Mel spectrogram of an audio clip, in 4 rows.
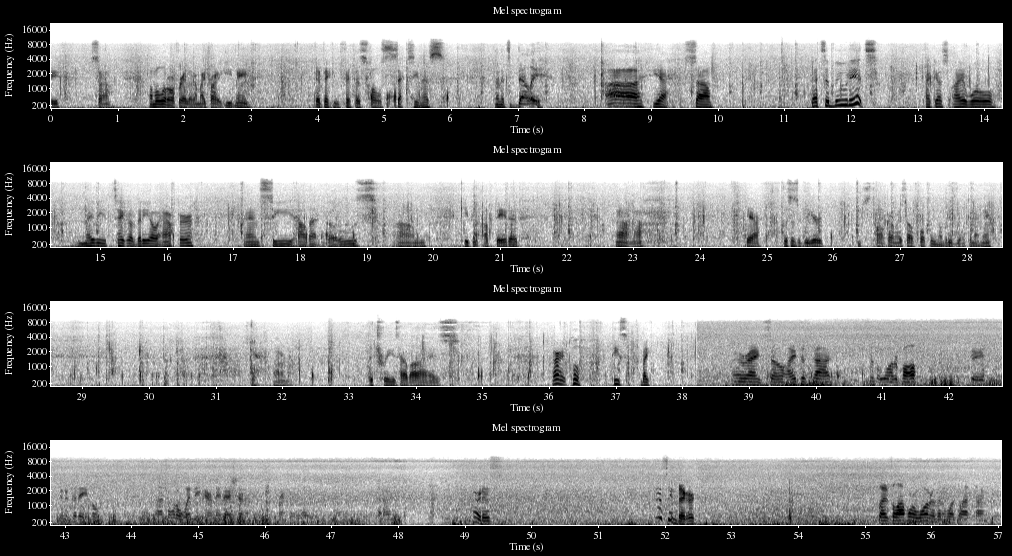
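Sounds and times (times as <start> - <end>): waterfall rushing: 0.0 - 37.4, 38.0 - 57.0
clothing and gear rustling: 0.0 - 45.5
footsteps on woodland trail: 0.0 - 57.0
wind buffeting microphone: 0.0 - 57.0.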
